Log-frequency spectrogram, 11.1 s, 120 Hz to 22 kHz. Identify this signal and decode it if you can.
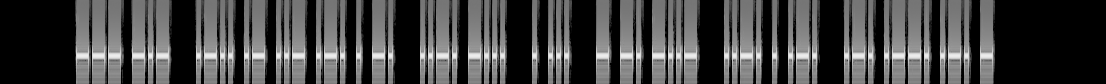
Morse code, heard as a keyed tone, about 30 wpm, 700 Hz. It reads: OK LAUREN FB ES TNX FER RPRT
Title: Practice QSO - Exchange 2 - Info - 30wpm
